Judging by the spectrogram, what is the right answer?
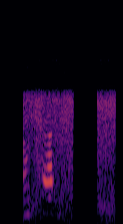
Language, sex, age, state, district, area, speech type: Maithili, female, 60+, Bihar, Madhepura, rural, conversation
